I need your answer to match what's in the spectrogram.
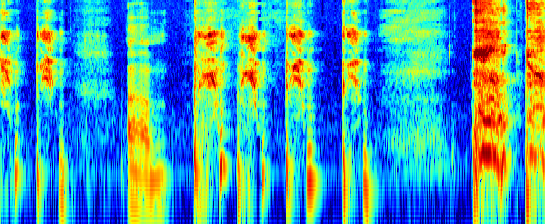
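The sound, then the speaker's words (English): A person who has just smoked has a fit of harsh coughing: a rapid series of loud hacking bursts with a brief raspy, strained breath partway through, ending in one last forceful cough. “So I will be coughing a lot unless we're eating edibles.”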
